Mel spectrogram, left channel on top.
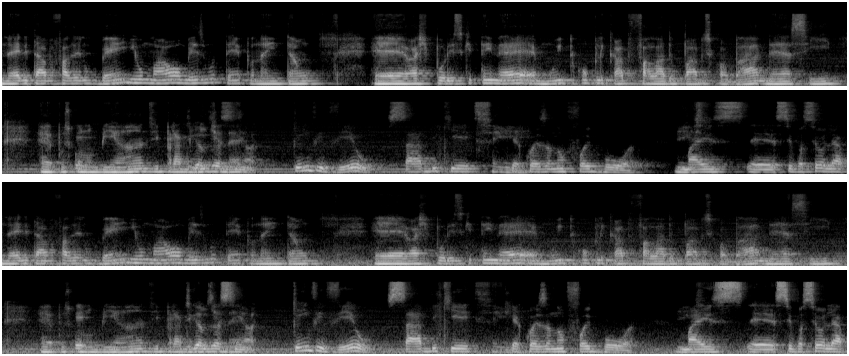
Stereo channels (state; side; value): noise; right; rumble, 14 dB below the sound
